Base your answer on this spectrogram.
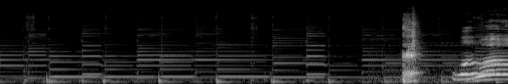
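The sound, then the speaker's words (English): A loud, drawn-out belch erupts near the end, after a few seconds of steady, rhythmic tonal notes and a sharp burst of noise. “I'm just going to belch.”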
